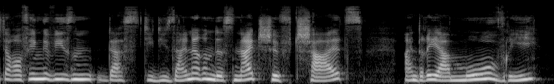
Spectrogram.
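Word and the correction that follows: Mowry: wie ich sie genannt habe, aus dem amerikanischen oder aus dem US-amerikanischen Raum stammt und daher wahrscheinlich eher Andrea Mauri ausgesprochen wird.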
